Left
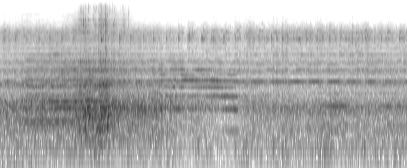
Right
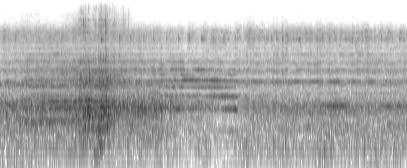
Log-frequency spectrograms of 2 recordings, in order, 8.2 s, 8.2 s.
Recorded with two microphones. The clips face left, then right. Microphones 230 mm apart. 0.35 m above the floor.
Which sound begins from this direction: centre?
A splash, at 1.5 s.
